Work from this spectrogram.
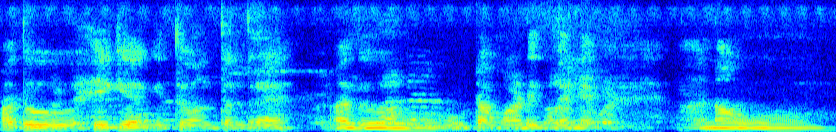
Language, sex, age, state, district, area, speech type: Kannada, female, 30-45, Karnataka, Koppal, rural, spontaneous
